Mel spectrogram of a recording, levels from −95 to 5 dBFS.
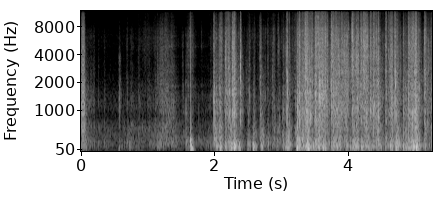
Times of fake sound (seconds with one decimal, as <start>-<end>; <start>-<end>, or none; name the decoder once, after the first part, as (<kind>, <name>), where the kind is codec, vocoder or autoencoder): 1.3-1.9 (codec, SNAC)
